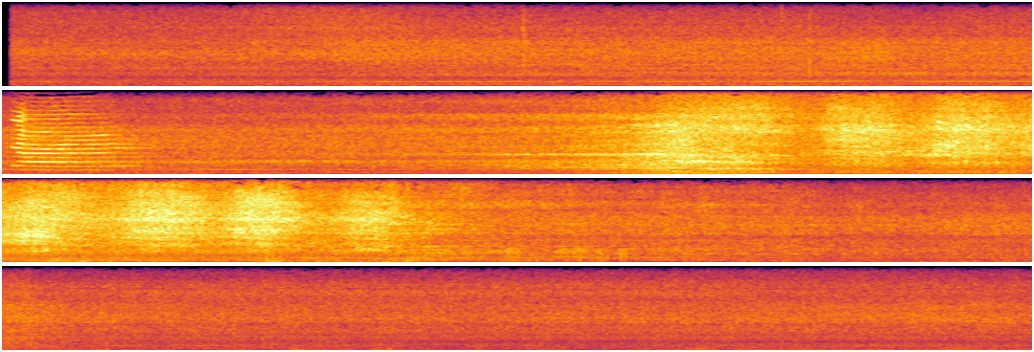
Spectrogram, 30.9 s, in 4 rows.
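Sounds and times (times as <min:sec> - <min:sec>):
train wheels rushing and clattering: 0:01.2 - 0:30.9
train horn blast: 0:07.8 - 0:09.1.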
